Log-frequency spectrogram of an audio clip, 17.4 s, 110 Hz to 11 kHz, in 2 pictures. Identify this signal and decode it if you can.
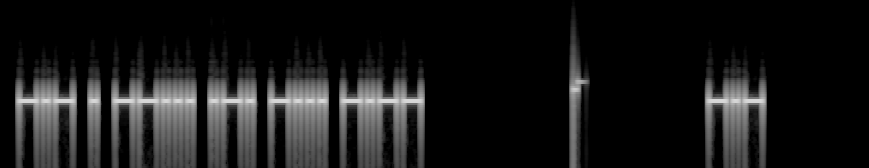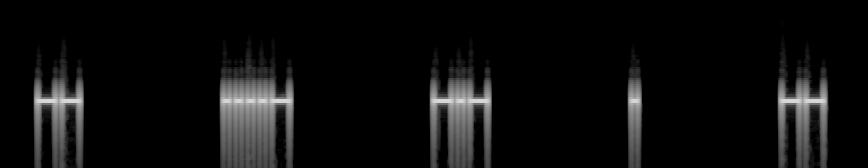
Morse code, heard as a keyed tone, about 21 wpm, spaced as for 9 wpm, 700 Hz. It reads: KE7RBY KM4KEM
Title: USA Call Signs - 6 Characters - 8x Character Spacing - 20wpm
